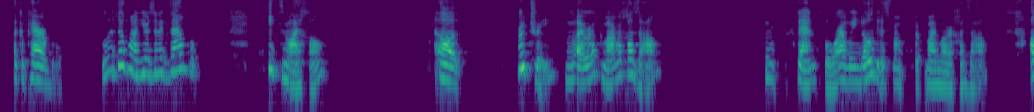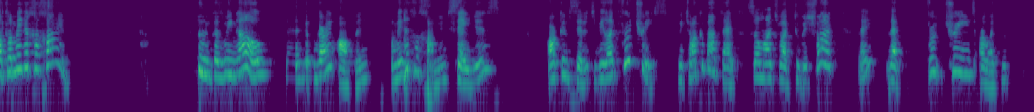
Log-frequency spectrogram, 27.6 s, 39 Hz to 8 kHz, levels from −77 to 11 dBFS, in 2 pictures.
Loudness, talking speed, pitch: -29 LUFS, 100 wpm, 245 Hz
